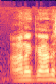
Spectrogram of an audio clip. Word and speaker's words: Onondaga: Now, you're originally from New York, and you went to Onondaga Central High School. Did I say it right? Onondaga Central. Onondaga Central, and you was one of the top-rated running backs coming out of New York.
